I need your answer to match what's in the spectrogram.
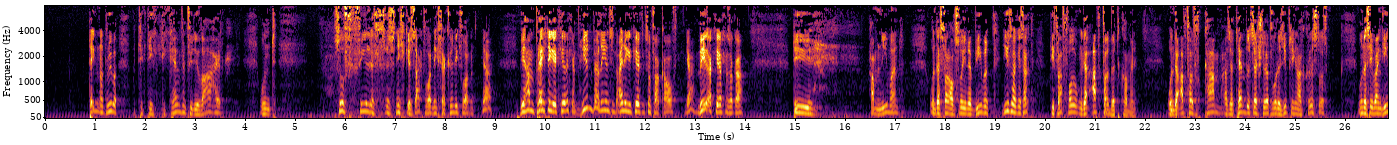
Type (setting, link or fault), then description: setting, large echoing room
